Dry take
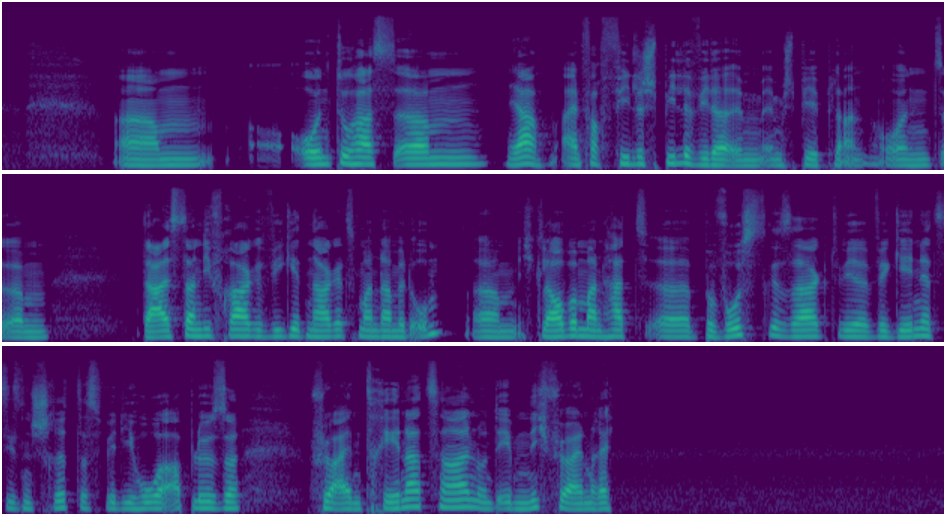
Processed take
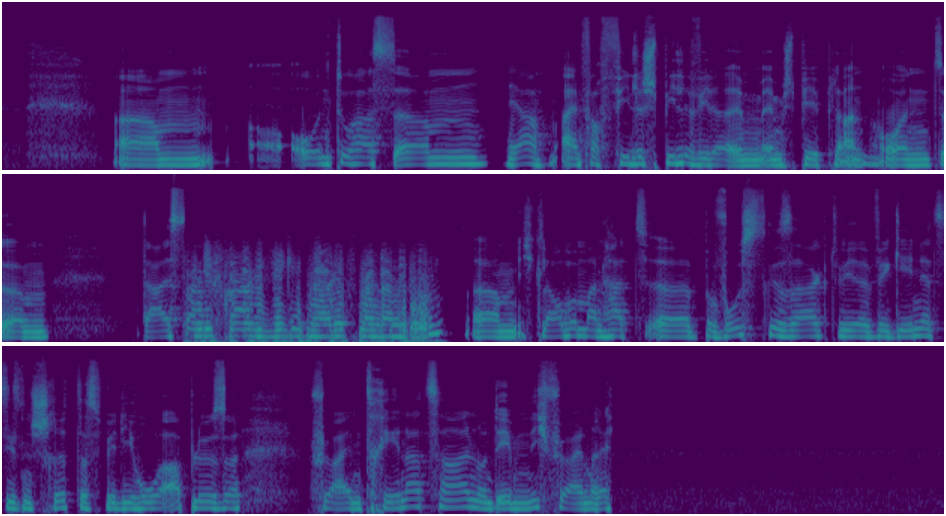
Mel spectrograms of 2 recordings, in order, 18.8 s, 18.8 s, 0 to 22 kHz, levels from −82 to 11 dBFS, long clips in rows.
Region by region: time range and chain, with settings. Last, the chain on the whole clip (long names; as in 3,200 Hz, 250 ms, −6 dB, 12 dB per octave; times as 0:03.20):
0:01.13–0:02.14: low-shelf EQ 180 Hz +3.5 dB + hum removal 199.2 Hz, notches 31
0:07.49–0:09.32: lower of the sound and its delayed copy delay 8.9 ms + low-pass filter 3,100 Hz 24 dB per octave
whole clip: compressor whose output falls as the input rises −36 dBFS, ratio −1; leveller curve on the samples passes 1; level −6.5 dB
